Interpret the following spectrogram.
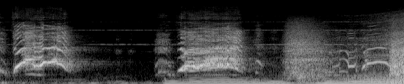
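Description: A woman screaming and crying out for help in several desperate bursts. A low music drone runs under the later cries, and a swell of noise builds near the end.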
